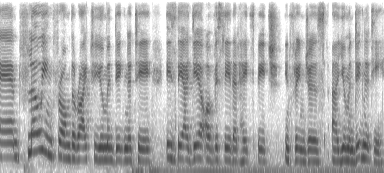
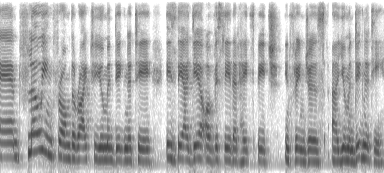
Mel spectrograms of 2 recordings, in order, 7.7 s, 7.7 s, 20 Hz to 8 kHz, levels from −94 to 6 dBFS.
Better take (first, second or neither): second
